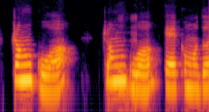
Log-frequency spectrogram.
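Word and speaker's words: 中国: chino y quiere saberlo, no se dice nada parecido a China, se dice Zhongguo, Zhongguo, que es como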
